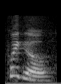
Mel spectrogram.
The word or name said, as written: Quiggle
